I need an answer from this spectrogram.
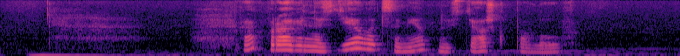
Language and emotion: Russian, sad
